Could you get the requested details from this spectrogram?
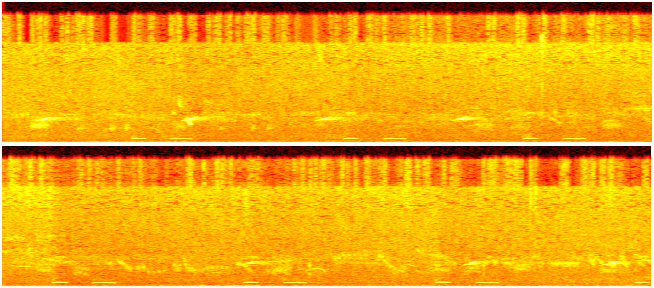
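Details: In spring in France, a common cuckoo that has just returned from wintering in Africa gives its soft two-note 'cu-coo', the second note dropping lower, about every one and a half seconds, while small birds chirp faintly overhead.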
